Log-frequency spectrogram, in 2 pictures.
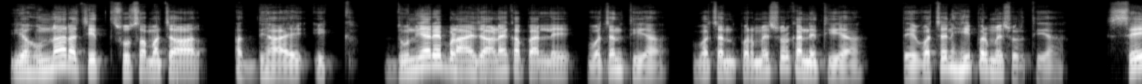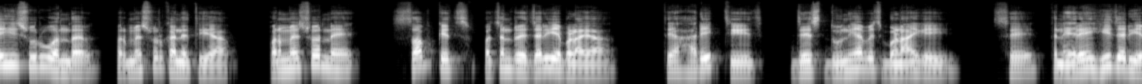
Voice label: Chambyali, Chambyali Audio Bible; John Ch1 After Training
